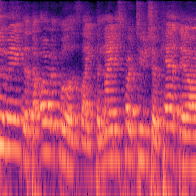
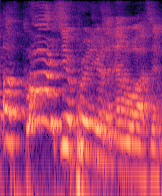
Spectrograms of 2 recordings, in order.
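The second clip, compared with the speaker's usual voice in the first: exaggerated sarcastic reassurance, pitched up; 6 semitones higher than usual. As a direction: overdo the compliment sarcastically. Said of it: "How do you convey sarcasm".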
